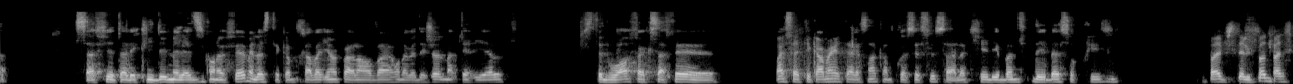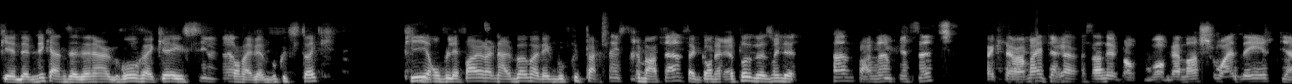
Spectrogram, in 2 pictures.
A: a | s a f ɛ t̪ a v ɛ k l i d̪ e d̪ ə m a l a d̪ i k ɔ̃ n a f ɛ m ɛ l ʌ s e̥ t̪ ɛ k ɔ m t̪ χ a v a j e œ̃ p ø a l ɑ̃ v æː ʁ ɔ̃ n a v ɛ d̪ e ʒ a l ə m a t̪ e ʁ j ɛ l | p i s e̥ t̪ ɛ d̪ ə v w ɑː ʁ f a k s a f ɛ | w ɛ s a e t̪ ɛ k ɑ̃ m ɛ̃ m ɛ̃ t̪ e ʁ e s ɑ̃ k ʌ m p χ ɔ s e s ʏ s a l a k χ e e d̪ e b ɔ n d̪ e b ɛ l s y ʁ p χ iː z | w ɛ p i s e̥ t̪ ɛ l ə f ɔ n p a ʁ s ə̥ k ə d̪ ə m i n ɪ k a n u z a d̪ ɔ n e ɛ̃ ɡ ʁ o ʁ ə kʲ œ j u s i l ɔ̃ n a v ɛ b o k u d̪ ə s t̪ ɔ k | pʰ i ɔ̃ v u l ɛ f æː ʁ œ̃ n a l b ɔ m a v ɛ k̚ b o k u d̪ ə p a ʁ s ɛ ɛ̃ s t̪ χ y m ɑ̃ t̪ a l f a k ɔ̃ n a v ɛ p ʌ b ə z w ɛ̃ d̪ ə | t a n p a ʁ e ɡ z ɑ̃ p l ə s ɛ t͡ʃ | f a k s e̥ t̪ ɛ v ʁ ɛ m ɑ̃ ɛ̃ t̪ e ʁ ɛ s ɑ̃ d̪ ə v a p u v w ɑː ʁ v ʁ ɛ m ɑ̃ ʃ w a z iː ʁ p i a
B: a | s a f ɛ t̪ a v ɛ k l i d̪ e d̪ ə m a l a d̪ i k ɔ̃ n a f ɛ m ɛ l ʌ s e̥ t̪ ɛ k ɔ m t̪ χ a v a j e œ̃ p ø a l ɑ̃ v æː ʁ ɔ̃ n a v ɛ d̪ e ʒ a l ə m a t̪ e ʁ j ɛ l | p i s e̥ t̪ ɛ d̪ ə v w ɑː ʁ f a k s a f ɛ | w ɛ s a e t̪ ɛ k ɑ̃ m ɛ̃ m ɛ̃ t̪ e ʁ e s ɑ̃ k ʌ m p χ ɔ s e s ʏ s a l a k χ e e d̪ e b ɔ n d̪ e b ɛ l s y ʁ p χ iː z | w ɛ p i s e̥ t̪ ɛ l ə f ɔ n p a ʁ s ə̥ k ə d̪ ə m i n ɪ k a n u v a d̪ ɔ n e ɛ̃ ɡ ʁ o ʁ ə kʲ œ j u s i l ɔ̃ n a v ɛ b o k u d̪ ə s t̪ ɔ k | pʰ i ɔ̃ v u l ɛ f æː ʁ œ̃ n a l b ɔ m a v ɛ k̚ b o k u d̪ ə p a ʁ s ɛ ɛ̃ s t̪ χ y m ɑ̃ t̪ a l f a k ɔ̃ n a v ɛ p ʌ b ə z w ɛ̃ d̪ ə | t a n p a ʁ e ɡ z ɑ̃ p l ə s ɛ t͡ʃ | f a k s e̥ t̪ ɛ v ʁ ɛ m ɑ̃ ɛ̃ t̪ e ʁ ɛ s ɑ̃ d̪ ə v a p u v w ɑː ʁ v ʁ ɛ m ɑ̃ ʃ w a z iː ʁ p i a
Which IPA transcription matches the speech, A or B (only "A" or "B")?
A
